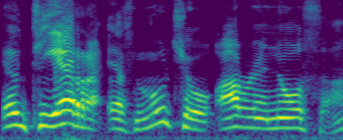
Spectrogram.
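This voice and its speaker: An American-accented man with lively intonation on a very clean recording with a silent background. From United States. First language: English (speaking Spanish). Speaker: cigar expert. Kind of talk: casual interview. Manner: halting, hesitant.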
